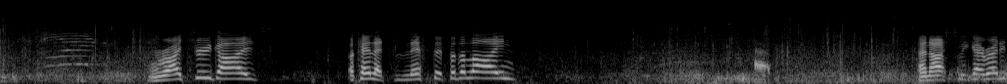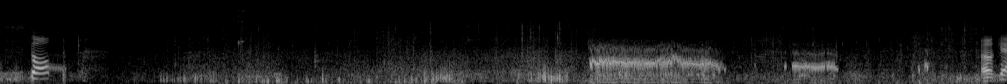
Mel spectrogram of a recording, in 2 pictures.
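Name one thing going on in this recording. Bicycle tyres roll and crunch over a gravel path.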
